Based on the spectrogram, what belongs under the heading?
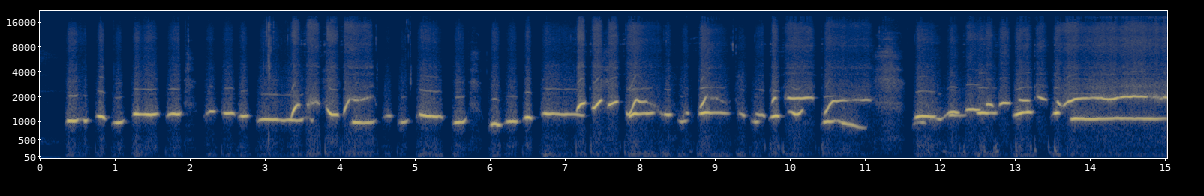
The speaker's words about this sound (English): Yeah, there's like that was actually quite a lot of whistling.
